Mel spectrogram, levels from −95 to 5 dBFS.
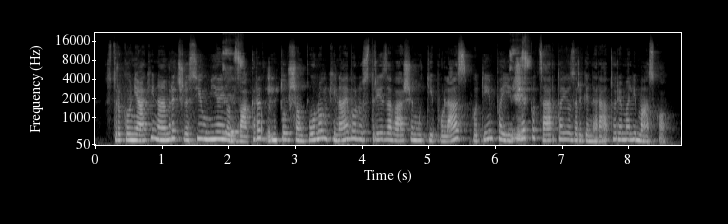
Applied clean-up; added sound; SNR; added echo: neural mask model Resemble Enhance denoiser.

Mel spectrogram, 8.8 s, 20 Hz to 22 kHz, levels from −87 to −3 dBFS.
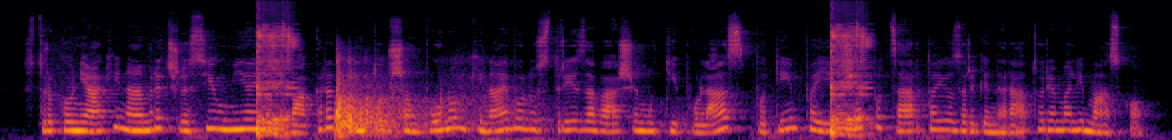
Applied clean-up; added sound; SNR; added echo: none; Fireworks + Fart; 3 dB; none.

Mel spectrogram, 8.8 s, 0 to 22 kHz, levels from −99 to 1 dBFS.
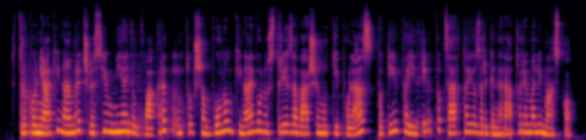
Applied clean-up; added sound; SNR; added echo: neural mask model DeepFilterNet 3.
